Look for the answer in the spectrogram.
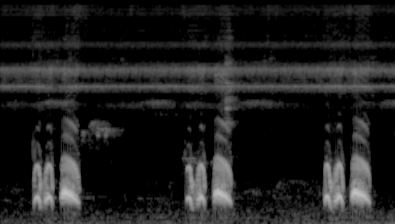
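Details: Spotted dove (tekukur) lure call, said to make every other dove answer: three phrases, each two quick soft coos followed by a longer rolling coo, spaced about two seconds apart, with a faint steady high whine behind.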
